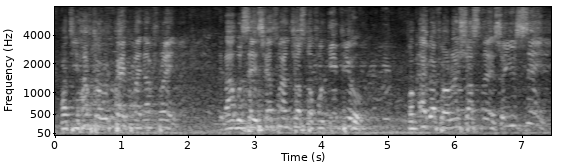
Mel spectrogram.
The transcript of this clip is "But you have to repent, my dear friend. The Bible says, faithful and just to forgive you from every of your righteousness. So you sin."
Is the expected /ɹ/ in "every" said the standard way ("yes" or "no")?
no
